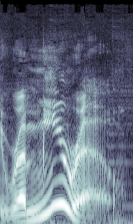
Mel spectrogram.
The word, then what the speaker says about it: Ramiro: The Mai in Romero is pronounced with an E like me. Ramiro.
